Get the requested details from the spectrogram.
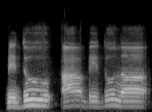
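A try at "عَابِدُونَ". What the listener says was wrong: বিদু নয়, আবিদুনা।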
